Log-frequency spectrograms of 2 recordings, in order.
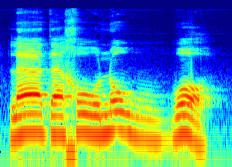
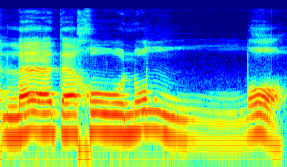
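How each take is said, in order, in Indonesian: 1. Konsonan sebelum suku kata terakhir adalah w. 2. Konsonan sebelum suku kata terakhir adalah l tebal. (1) "Bukan la takhunuwah" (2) "Jadi kita baca la takhunullah"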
